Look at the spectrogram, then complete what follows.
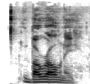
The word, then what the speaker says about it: Baroni: Baroni.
